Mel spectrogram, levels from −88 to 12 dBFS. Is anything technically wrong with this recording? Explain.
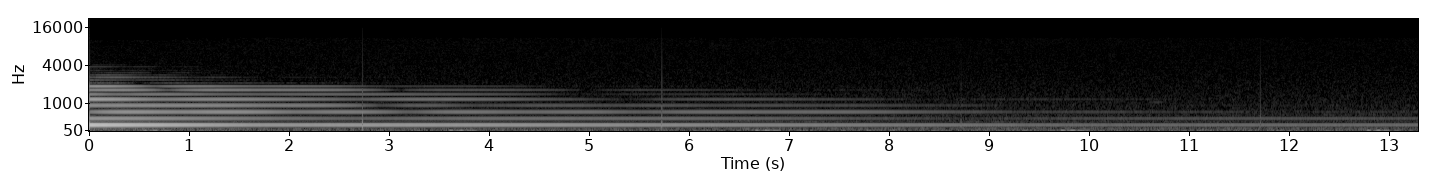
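Yes. Audio missing between chunks, at 2.73, 5.72, 8.72 and 11.71 s: tiny skips of a few milliseconds recur about every 3 seconds. The sound jumps forward with no gap, likely because the recorder works in 3-second chunks and drops a sliver at each handover.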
